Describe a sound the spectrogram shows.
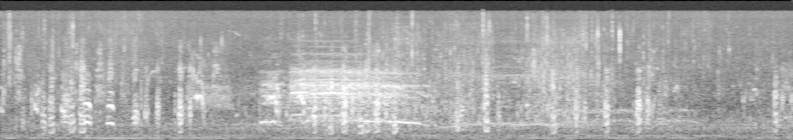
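Ducks quack and call near the water.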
